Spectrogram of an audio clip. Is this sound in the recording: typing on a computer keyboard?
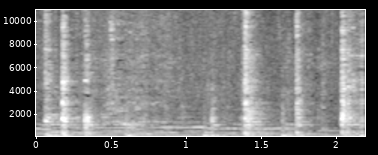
no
